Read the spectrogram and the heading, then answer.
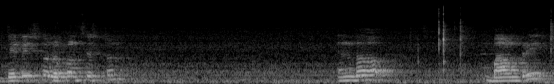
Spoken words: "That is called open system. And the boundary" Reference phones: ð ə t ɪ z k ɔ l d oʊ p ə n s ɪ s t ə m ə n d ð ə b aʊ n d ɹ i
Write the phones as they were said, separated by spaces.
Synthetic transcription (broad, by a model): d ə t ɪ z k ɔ l oʊ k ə l s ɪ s t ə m ə n d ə b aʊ n d ɹ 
